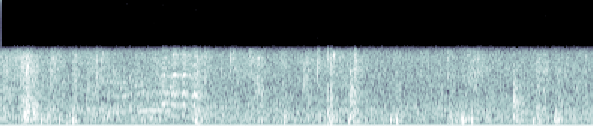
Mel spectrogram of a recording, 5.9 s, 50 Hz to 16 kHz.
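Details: Two-day-old Nigerian Dwarf goat kids, frisky newborns of the doe Splash born March 11, 2011, on a farm in Western Colorado; short wavering bleats near the start and again around two seconds, amid steady thumping and rustling.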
